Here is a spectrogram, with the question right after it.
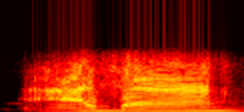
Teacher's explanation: ويجب الحرص على ما تتصف به من استفال وانفتاح دائما لئلا تشتبه بالصاد المستعلية المطبقة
